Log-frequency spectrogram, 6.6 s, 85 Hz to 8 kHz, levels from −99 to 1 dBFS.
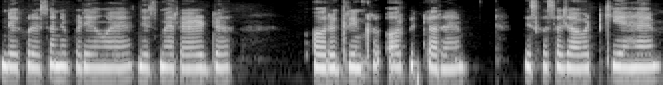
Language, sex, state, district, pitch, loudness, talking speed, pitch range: Hindi, female, Chhattisgarh, Balrampur, 225 Hz, -17 LUFS, 170 wpm, 220-235 Hz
